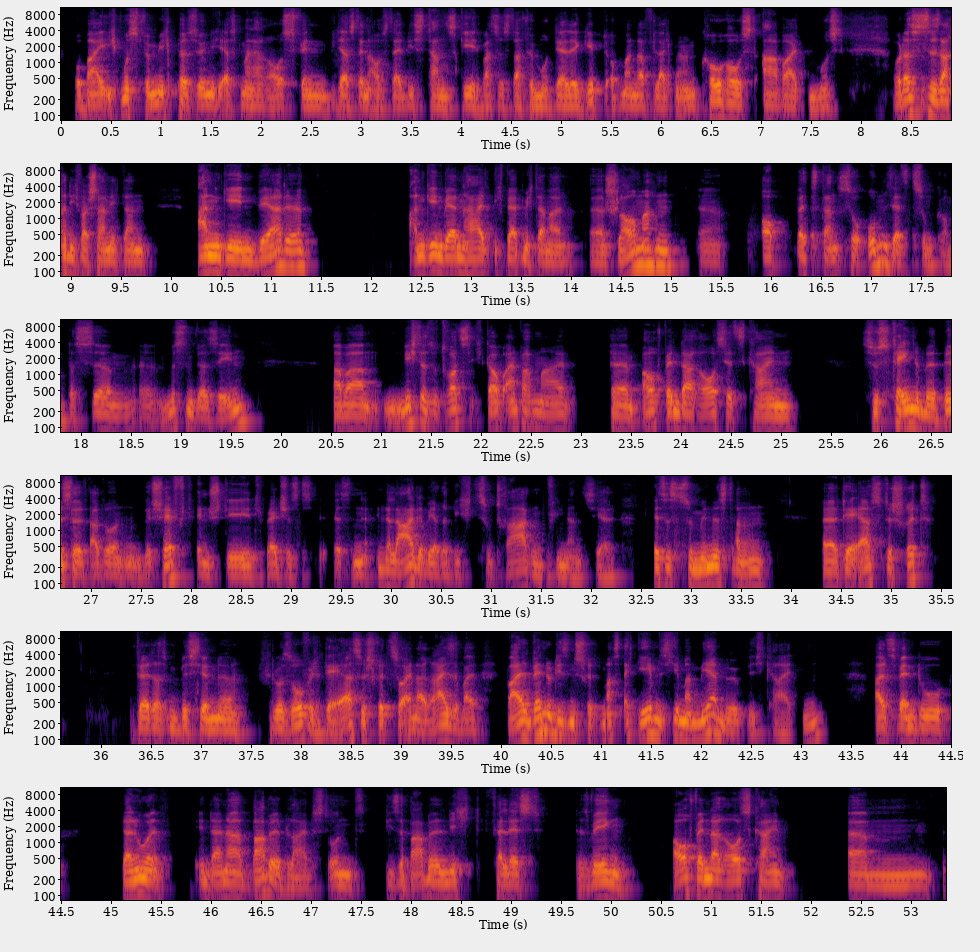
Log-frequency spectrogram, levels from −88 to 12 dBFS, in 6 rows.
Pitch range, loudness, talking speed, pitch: 80-100 Hz, -26 LUFS, 160 wpm, 90 Hz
